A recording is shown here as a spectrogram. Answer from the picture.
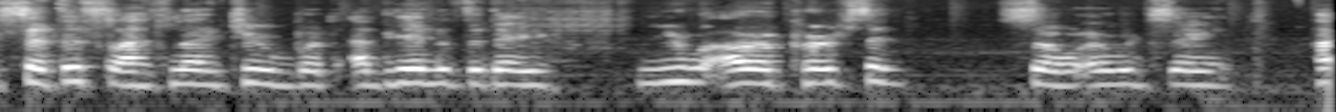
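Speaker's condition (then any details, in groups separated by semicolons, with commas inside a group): Quadriplegic cerebral palsy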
